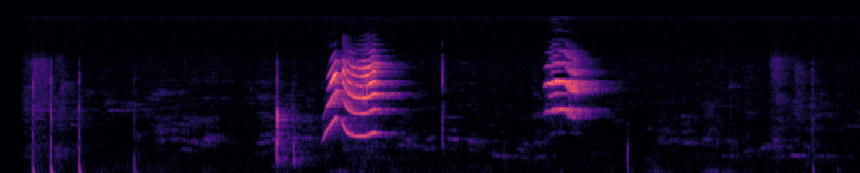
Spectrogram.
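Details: Pet talking parrot, said to be saying mummy and papa, indoors; two loud harmonic, rising-then-falling word-like calls near the middle, separated by soft clicks and taps.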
